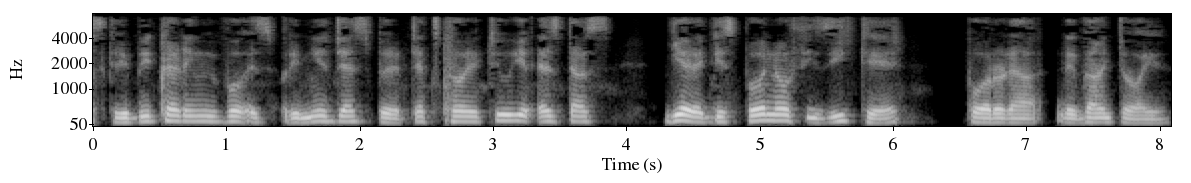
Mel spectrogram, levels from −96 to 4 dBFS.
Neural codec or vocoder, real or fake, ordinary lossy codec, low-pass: codec, 16 kHz, 1 kbps, FunCodec, trained on LibriTTS, 50 frames a second; fake; MP3, 32 kbps; 7.2 kHz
